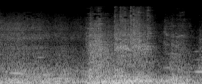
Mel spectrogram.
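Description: Animated steam locomotive sound effects: a low rumble with hissing steam that swells about a second in.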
